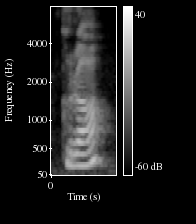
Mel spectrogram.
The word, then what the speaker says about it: crochet: In these words, we pronounce CH as sh sound. Machine, machine. Parachute, parachute. Chef, chef. Crochet, crochet.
